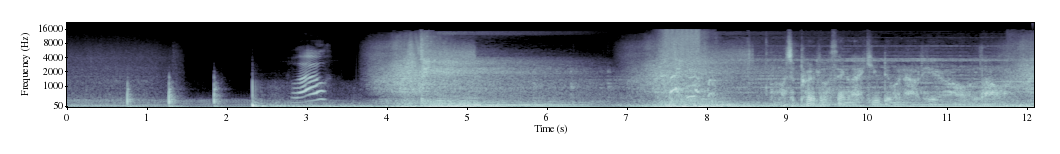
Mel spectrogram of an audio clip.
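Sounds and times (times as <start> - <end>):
sharp knocks: 0.7 - 2.5
deep rumbling boom: 1.5 - 7.4.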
